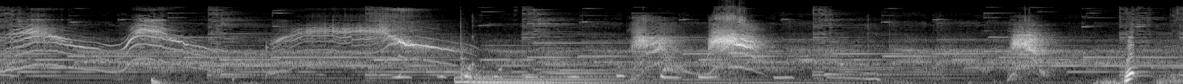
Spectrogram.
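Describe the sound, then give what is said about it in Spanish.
A cat meows several times, loud and wavering, some calls drawn out and others short, over a steady low hum. “Cierra que escapa el gato.”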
